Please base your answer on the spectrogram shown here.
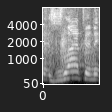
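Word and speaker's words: Zlatan: Center we want to see his lab and zlatin is the correct pronunciation yes love them thank you very much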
